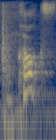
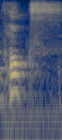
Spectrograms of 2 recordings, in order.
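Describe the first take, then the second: First: The word begins with a harsh kh sound. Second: The word begins with a clear f sound. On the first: The speaker calls it wrong. "খক্স নহয়" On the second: The speaker calls it right. "নহয় ফক্স"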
